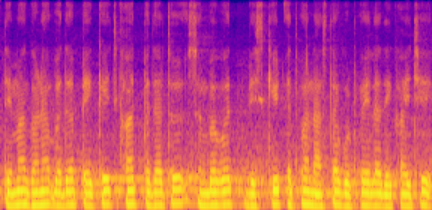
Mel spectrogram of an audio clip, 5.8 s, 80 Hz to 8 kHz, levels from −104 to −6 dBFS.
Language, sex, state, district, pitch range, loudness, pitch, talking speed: Gujarati, male, Gujarat, Valsad, 125-140 Hz, -12 LUFS, 130 Hz, 135 wpm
